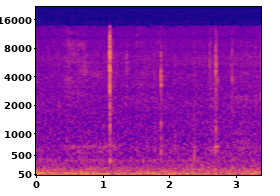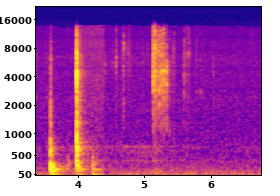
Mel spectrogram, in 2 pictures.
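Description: A snap-off utility knife blade working a bar of soap: faint scattered ticks, then a couple of knocks and a sharp click about three and a half seconds in, and a short scrape of the blade on the soap about a second later.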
